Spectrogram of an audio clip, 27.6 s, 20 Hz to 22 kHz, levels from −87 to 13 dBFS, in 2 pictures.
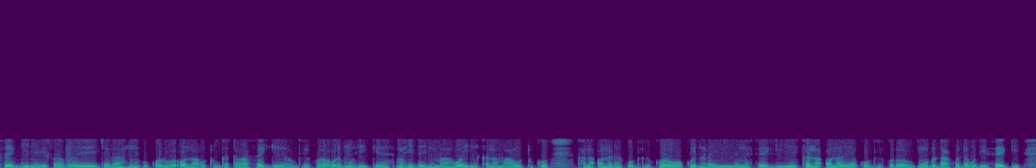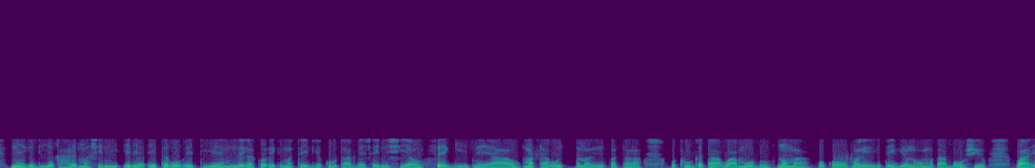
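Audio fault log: No faults detected.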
